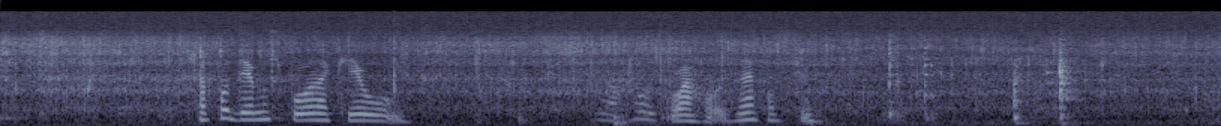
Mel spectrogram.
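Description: A spoon clinks against a metal pot.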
